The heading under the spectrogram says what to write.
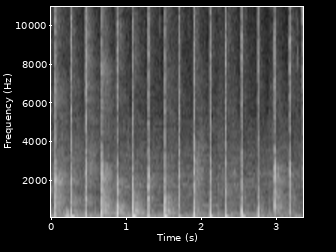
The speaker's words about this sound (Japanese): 限界を突破した TC 生に拍手を。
